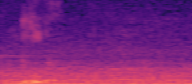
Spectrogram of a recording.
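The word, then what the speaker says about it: Knulli: things are all free I'm using one called newly which is I think it's supposed to be pronounced newly k n u l i newly and I pulled the image down flashed it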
